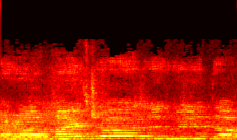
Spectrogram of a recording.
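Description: A young girl singing a song solo, unaccompanied, holding each note for about half a second as the tune steps up and down.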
